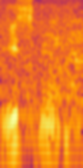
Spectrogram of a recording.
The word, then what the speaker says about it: Istmo: Istmo, que luego lo digo mal, y IST, Istmo, en el Istmo de Tehuantepec, eh, es la obra más importante económicamente.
